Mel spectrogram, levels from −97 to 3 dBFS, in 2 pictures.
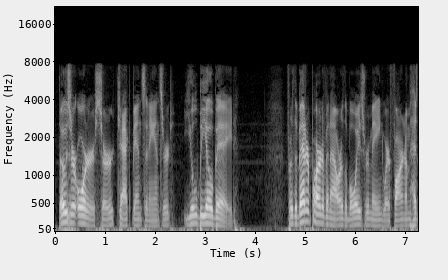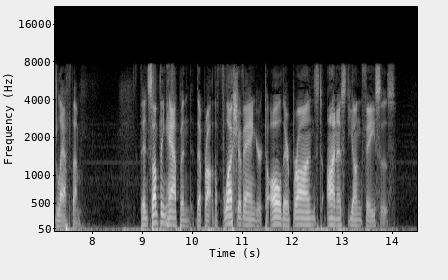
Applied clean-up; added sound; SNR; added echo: none; none; none; none.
